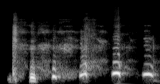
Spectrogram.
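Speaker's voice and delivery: very high bursts of laughter; real laugh. Real, not acted. Host cracking up at a viewer's comment, laughing. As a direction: lose it in high, loud giggles.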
